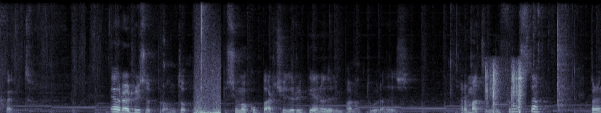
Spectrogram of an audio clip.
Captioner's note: explosion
